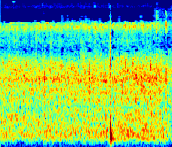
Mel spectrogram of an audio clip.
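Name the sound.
audience applauding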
